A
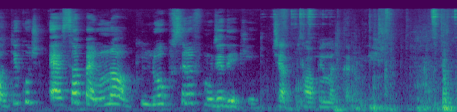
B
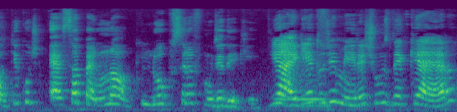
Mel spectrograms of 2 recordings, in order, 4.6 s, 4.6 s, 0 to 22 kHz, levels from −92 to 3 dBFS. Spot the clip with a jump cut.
A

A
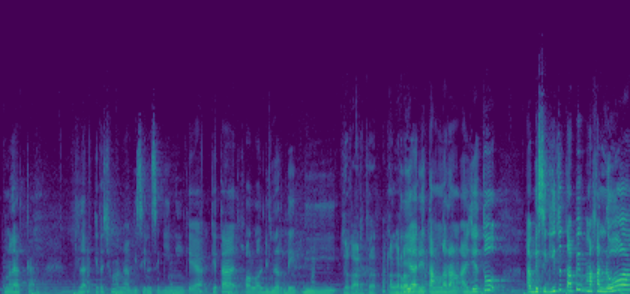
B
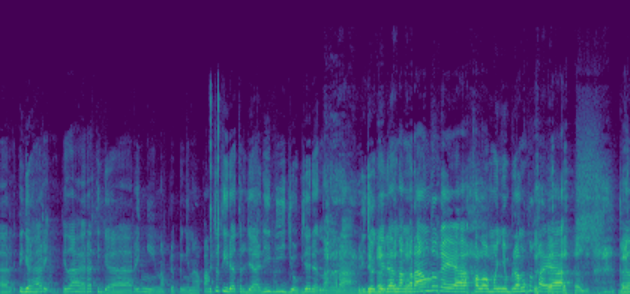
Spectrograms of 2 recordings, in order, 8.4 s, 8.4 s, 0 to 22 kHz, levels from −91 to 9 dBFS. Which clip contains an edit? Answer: B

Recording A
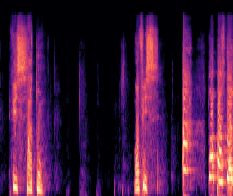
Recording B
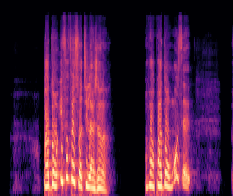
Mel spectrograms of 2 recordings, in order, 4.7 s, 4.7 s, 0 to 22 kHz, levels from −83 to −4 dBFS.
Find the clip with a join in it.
A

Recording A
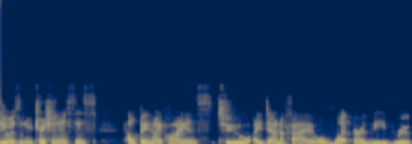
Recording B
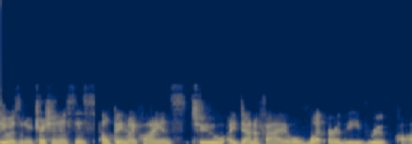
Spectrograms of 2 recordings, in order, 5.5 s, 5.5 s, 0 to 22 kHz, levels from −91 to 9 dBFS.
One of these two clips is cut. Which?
B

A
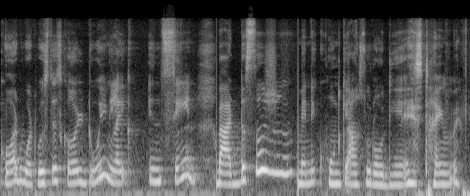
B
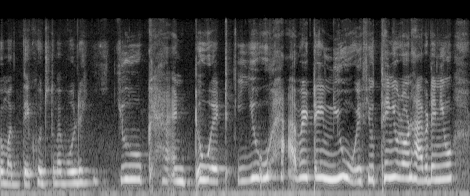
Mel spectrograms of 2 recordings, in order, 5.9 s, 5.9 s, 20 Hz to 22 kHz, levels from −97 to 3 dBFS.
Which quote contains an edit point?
A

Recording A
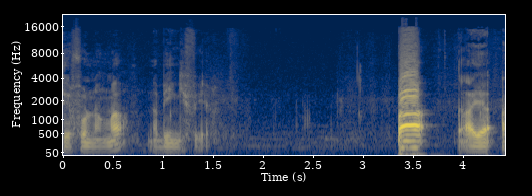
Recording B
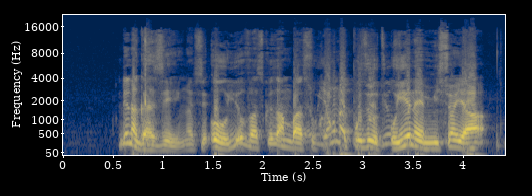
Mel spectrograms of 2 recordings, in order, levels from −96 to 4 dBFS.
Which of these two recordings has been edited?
B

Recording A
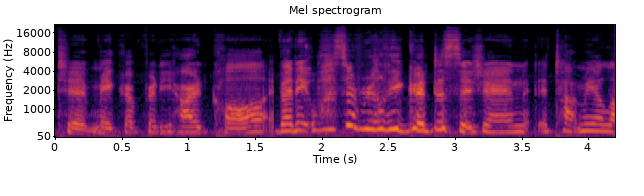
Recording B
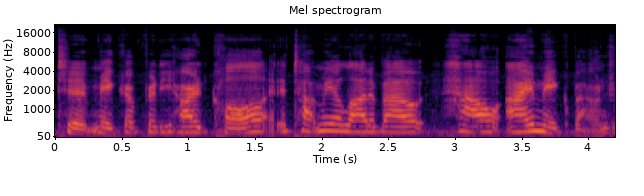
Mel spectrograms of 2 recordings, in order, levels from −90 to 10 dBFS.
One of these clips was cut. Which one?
B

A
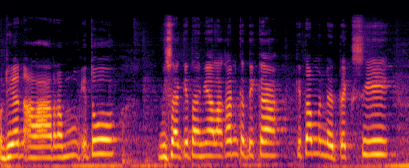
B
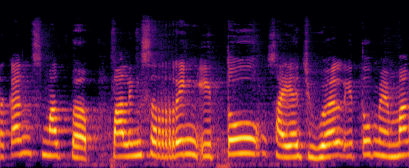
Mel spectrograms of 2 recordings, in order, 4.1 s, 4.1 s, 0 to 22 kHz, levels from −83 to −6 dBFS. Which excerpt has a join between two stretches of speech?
B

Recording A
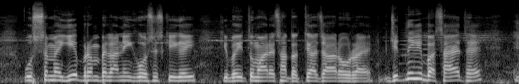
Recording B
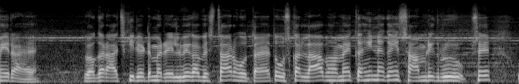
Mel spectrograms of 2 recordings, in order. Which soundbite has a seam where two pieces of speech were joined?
A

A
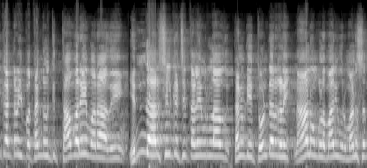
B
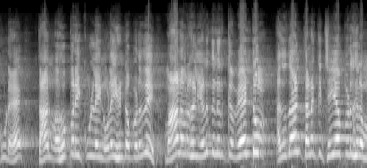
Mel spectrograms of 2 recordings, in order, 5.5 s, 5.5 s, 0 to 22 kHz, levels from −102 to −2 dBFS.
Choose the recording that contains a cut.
A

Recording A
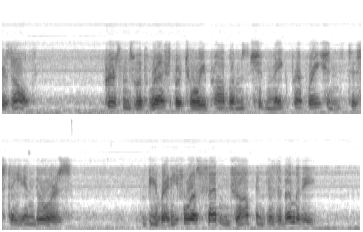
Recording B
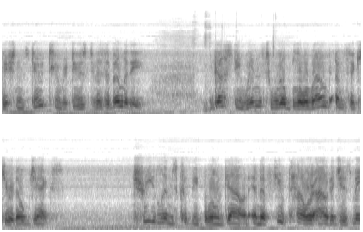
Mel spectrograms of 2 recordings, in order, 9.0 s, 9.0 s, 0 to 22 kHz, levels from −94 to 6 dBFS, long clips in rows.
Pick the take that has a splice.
A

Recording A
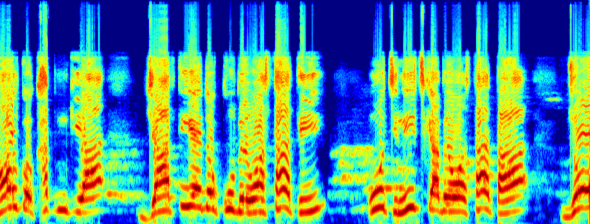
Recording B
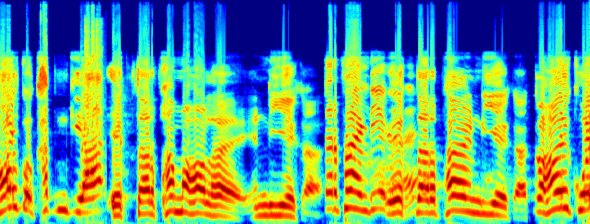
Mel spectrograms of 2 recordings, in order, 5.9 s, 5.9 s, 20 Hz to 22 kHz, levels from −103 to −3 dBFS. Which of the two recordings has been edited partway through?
B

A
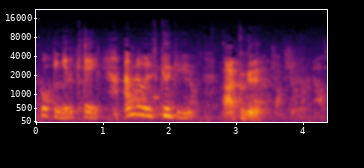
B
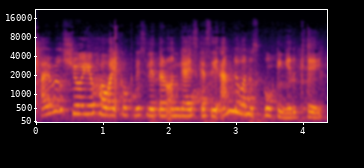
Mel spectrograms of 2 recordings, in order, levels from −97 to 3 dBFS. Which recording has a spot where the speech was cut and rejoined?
A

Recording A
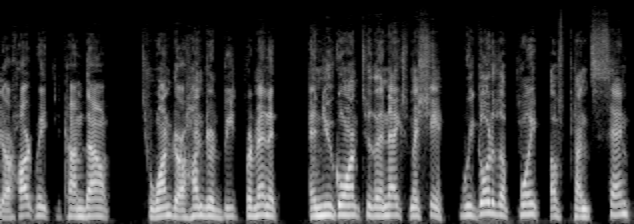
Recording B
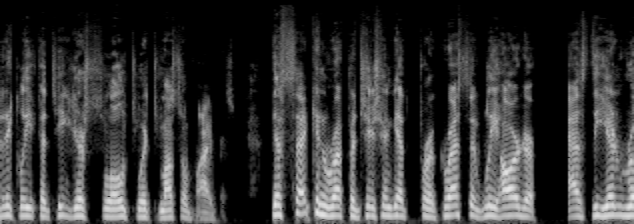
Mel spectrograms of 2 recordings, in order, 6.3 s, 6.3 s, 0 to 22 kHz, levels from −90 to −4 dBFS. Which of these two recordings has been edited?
A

